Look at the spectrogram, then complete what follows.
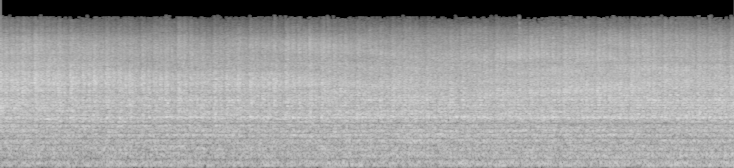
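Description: Steady running noise of a Shay-hauled train of open passenger cars, heard from aboard: wheels rolling on the rails with a steady rumble and thin ringing tones over it.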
